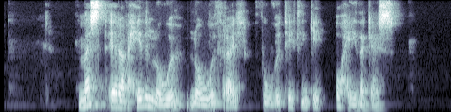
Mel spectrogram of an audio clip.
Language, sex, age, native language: Icelandic, female, 30-39, Icelandic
